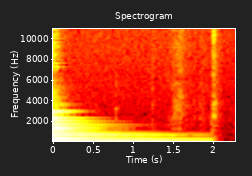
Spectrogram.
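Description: A single ukulele chord plucked on the G and C strings rings out clearly and decays smoothly over about two seconds before being abruptly damped.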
